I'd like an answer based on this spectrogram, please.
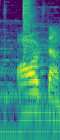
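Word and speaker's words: autumn: ऑटम तो देखो यहां पर देखो एम के बाद एन आ गया तो साइलेंट हो गया।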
